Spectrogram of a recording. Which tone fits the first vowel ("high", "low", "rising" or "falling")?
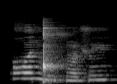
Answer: high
